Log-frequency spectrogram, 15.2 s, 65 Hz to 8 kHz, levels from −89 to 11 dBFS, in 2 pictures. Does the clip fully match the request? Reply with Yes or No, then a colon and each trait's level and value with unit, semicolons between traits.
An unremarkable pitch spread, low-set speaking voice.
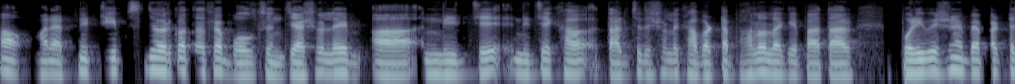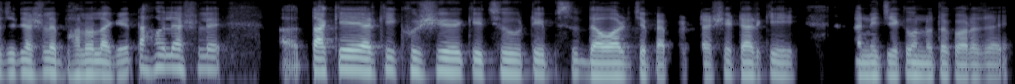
Yes: average, 3.1 semitones; low, 125 Hz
